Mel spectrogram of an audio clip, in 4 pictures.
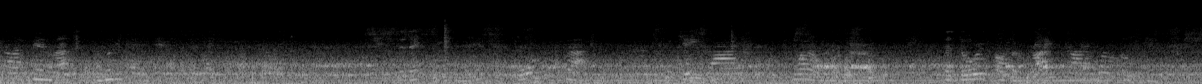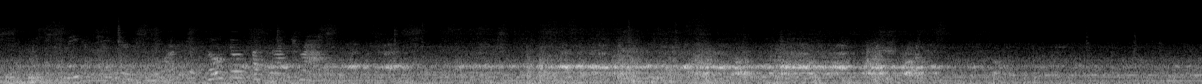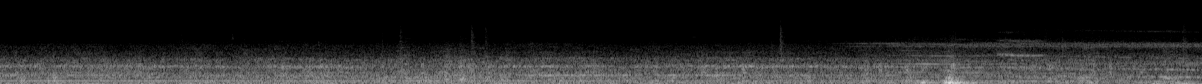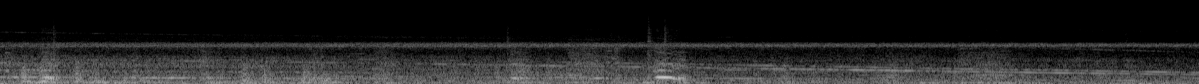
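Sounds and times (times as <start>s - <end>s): train wheel and rail rumble: 0.0s - 48.0s.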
